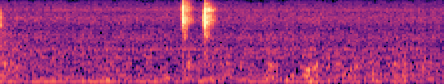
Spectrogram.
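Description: Near silence, with a close pair of faint computer mouse clicks about a second in.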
